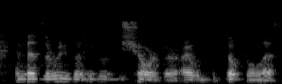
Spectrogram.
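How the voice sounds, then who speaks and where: A man speaks at a medium pitch. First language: not English or Polish. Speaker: language learner vlogger. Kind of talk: casual vlog monologue. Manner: halting, many fillers and restarts.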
